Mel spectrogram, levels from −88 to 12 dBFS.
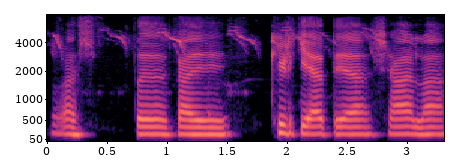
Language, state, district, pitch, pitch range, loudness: Bhili, Maharashtra, Dhule, 175 Hz, 170-180 Hz, -18 LUFS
